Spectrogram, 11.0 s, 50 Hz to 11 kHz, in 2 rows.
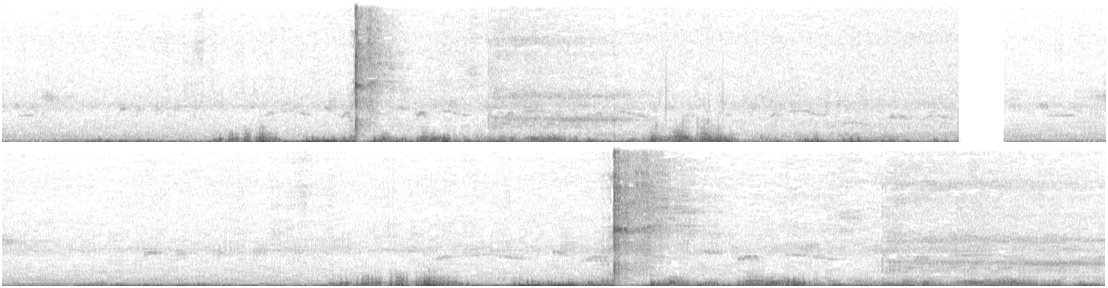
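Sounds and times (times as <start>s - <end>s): golf club striking ball: 1.8s - 2.2s, 8.5s - 9.1s.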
